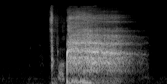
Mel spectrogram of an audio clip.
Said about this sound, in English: Smells like Sprite. I don't get a tea smell, right? Like, it's, if there's a tea smell, it's very gentle. Let's sip it.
